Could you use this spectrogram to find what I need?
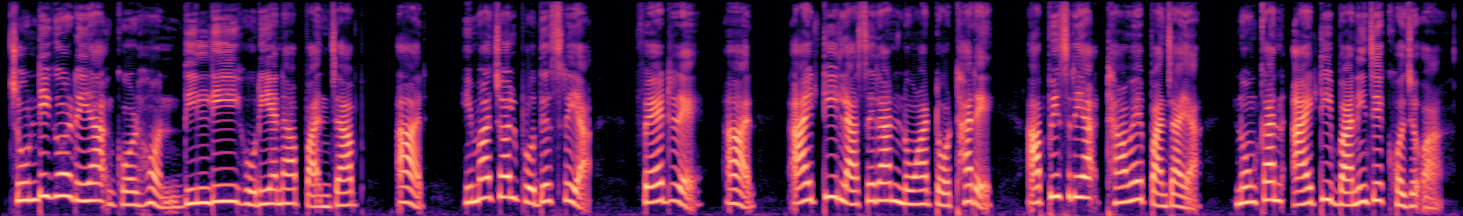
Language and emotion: Santali, neutral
